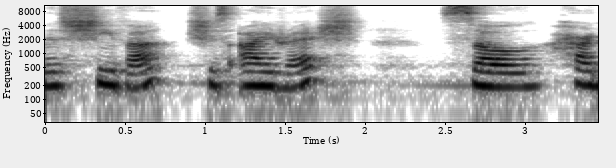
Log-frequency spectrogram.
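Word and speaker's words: Síomha: So a singer, her name is Shiva, she's Irish. So her name is spelled S-I with an acute, I think, S-I-O-M-H-A,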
